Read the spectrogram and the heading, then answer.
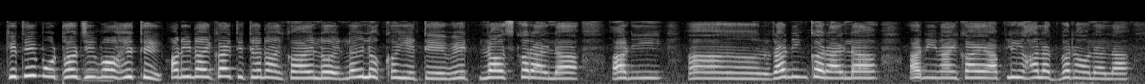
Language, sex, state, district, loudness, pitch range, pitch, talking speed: Marathi, male, Maharashtra, Chandrapur, -15 LUFS, 285-335 Hz, 305 Hz, 135 wpm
